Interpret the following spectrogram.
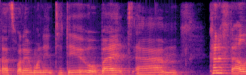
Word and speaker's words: Doak: And your last name is. What is the best way to pronounce it? Do like an oak tree with a D.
